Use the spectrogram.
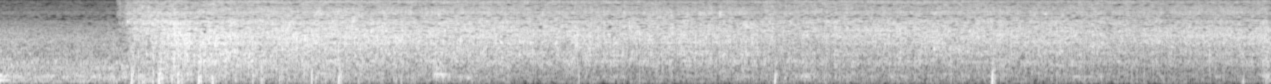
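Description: Potato and eggplant pieces drop into hot oil with fried dried chilli and black cumin, bursting into a loud, steady sizzle that continues unbroken with occasional small pops and crackles.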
